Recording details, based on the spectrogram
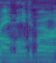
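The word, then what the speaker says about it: Almodóvar: because I've been it's kind of like Pedro Al moldovar I said his name wrong for so long that I can't fix it because the Accents in a different place than I always put it so now I say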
